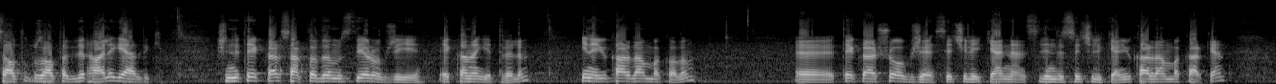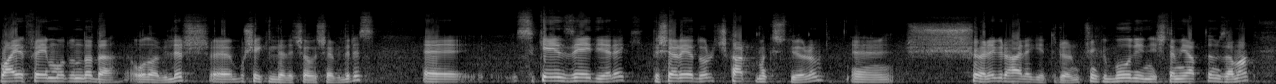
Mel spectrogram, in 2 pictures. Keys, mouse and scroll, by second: 2.6 Tab, 3.8 alt+h, 5.9 KP_7, 7.3-8.3 middle drag, 8.3-10.9 right drag, 9.7 Tab, 11.1 KP_7, 12.2 z, 13.4 middle click, 14.8 z, 18.1 s.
